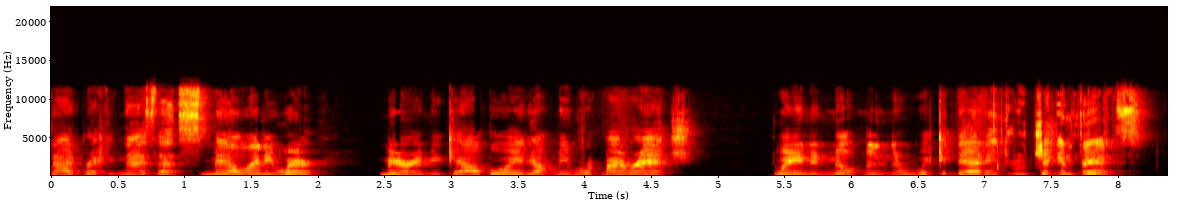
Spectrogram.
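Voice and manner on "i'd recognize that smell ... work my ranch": excited proposal. Acted. Lurleen proposes to Bubba.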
